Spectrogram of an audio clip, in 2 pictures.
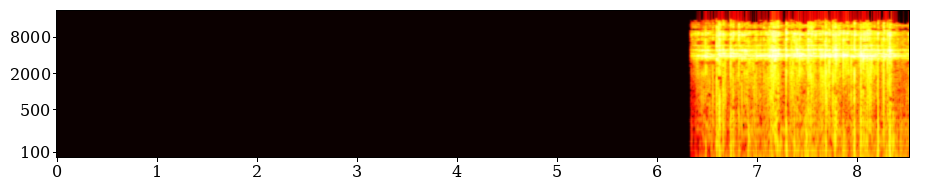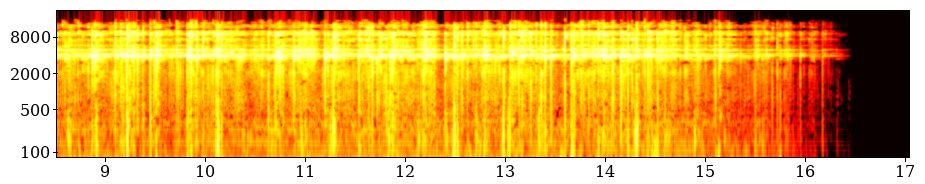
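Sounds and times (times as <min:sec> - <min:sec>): sleigh bells jingling: 0:06.4 - 0:16.2.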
